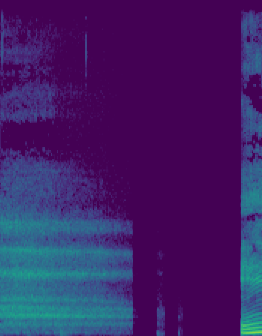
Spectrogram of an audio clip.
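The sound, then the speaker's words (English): A long, deep breath trails off slowly during a guided breathing exercise. It is followed by silence, and then a voice starts abruptly at the end. “Few more times. Inhale. And exhale.”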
